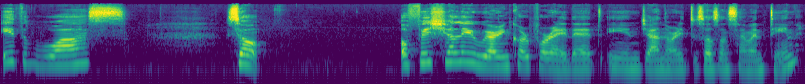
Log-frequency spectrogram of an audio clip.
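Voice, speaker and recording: A woman who founded a food company, answering interview questions in a halting way with many fillers. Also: medium pitch, fairly even intonation, vocal fry. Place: radio studio.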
